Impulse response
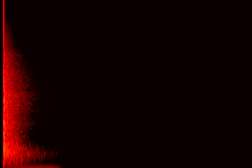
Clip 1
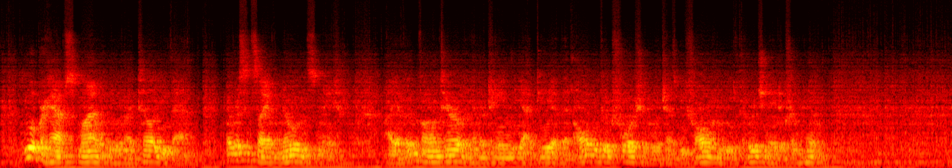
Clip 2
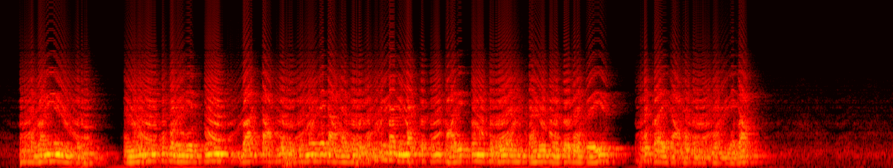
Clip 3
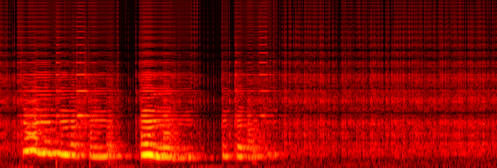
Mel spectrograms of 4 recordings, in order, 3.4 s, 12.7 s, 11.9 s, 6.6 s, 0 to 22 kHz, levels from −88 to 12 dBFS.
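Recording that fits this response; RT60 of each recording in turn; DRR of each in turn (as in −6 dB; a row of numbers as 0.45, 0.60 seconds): 2; 0.60, 0.60, 0.60 seconds; −11.5, −5.0, 0.5 decibels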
